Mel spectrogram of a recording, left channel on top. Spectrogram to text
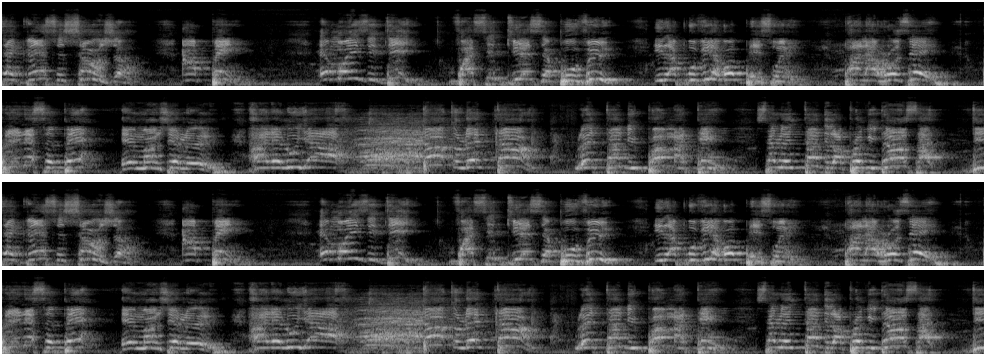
grains se changent en pain. Et Moïse dit, voici Dieu s'est pourvu. Il a pourvu à vos besoins. Par la rosée. Prenez ce pain et mangez-le. Alléluia. Donc le temps du bon matin, c'est le temps de la providence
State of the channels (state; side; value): identical; both; correlation 1.00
